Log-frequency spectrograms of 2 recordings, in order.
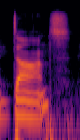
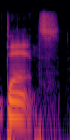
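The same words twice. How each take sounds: First: It is said in a British accent. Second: It is said in an American accent. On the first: This is how the speaker normally talks. "I tend to say dance" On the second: This is how the speaker sings. "very Aussie or very American"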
